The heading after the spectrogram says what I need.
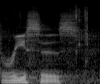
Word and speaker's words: Reese's: I tell you the Hershey the the Reese's cup, which apparently it's pronounced Reese's because the man who invented it, his last name is Reese. I say Reese's.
